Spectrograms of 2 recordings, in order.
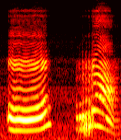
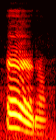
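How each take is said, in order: First: "Era" split as e, ra with a pause between; "Era" as two detached syllables. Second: Said in the usual way. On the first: Shown as a demonstration. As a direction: sound out "Era" in two drawn-out beats. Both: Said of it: "separar em sílabas".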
